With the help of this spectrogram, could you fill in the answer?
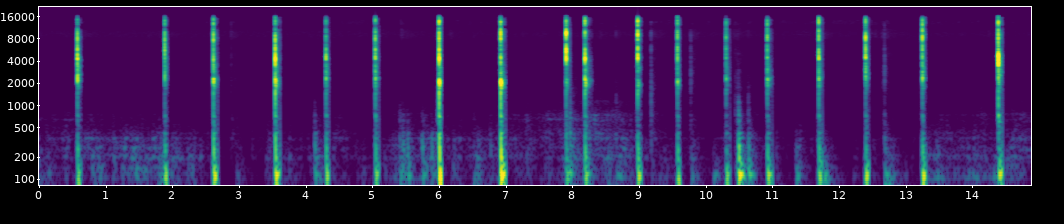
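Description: A plastic drill pen picks up small round resin drills and taps them down onto a flat, sticky adhesive diamond painting canvas in quick repeated presses. Each press makes a sharp, bright, very short tick over a faint low rustle, spaced irregularly throughout.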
